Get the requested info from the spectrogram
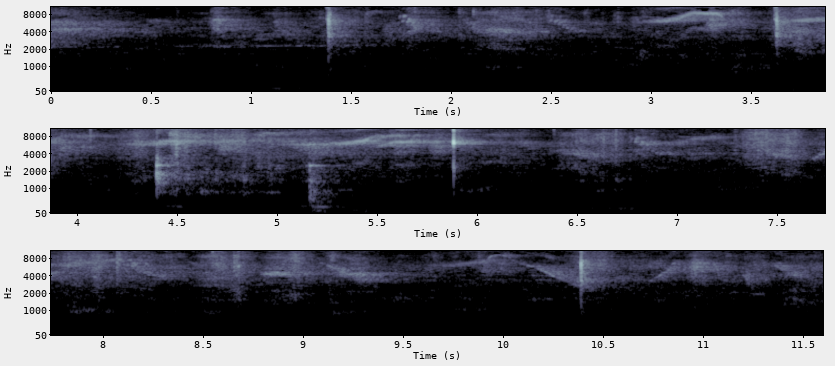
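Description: Faint bird chirping: short, high, falling chirps scattered through, with a few sharp light clicks.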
